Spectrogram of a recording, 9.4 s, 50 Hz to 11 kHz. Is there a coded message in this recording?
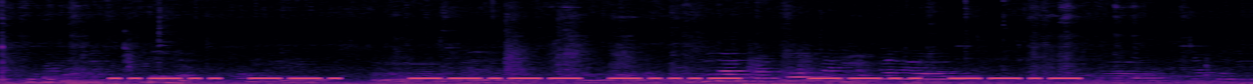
Yes: Morse code (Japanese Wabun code) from 0.8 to 8.2 s, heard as a keyed tone, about 16 wpm, 830 Hz, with the noise of a restaurant. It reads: トリ アメ フネ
